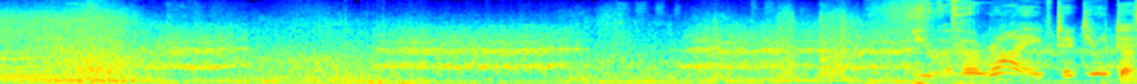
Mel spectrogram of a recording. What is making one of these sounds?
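Car tyres screech while braking hard.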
